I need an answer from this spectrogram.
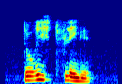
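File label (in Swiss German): "durichdflejel", Alsatian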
